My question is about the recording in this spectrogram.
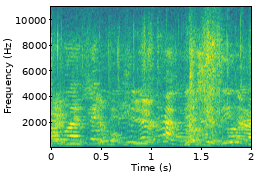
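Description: Several people talking over one another, with no clear words: background chatter.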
